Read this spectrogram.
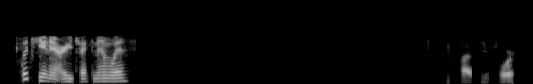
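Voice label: Raleigh Police Southeast District Dispatch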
